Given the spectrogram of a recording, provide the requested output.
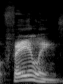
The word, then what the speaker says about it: Fehlings: So Fehlings, now I can pronounce it correctly, right?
